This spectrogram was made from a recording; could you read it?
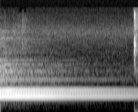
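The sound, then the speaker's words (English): A single doorbell chime strikes once, a clear bright tone that rings out and slowly fades, ending with a faint click. No one speaks. “Now, is it just me or is the doorbell even ringing?”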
